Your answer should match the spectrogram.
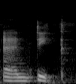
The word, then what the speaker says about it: antique: This is QUE, but it is pronounced as antique.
